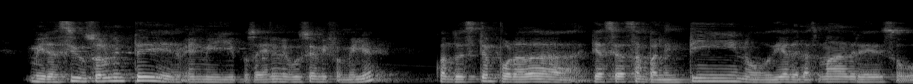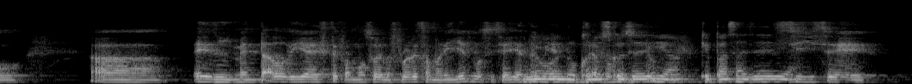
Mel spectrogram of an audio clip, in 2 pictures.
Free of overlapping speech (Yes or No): No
